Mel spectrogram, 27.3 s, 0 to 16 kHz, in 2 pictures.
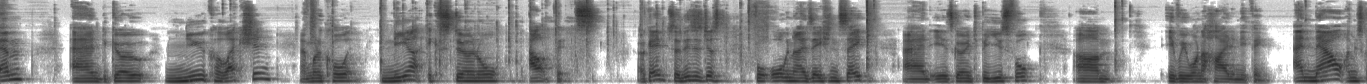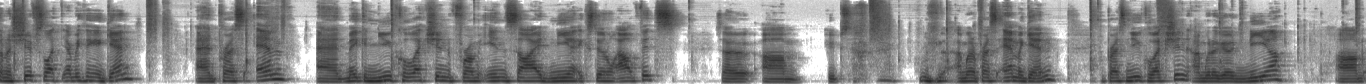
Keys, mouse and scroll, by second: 11.1 click, 12.9 click, 13.7 shift+click, 16.1 m, 23.1 m.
